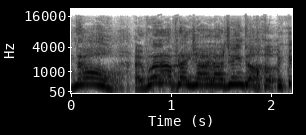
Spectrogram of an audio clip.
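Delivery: very high, fed-up, flat, angry no. Retelling the scene where Wires gets mad and goes outside, mock-angry refusal as Wires. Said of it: "Wires gets mad and he goes outside".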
